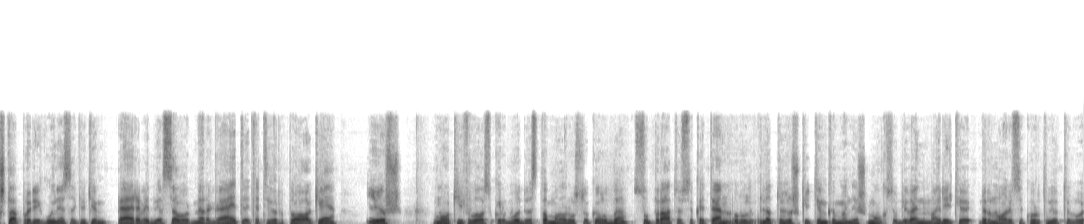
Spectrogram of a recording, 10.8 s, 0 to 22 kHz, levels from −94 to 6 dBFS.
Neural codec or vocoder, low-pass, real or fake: codec, 24 kHz, 1.5 kbps, HILCodec; 10.8 kHz; fake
